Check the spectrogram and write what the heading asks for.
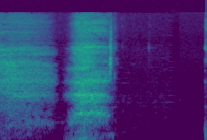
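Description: A man's sigh into a close microphone: a breath in followed by a louder breath out, lasting about a second.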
